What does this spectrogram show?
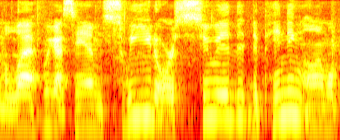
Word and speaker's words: Suied: And have you, I asked Sam the last time, I believe, how he liked his name pronounced. It's Suied, is what he says.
